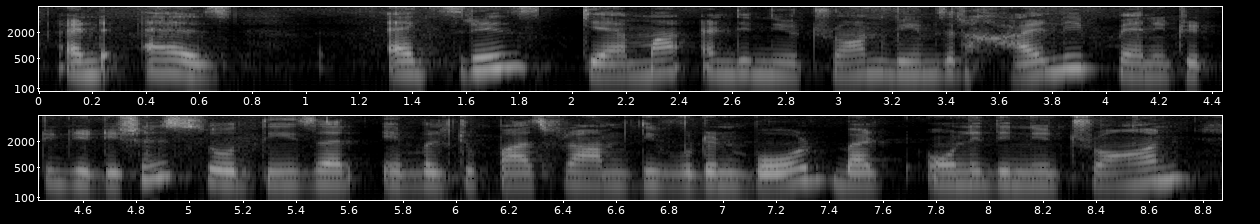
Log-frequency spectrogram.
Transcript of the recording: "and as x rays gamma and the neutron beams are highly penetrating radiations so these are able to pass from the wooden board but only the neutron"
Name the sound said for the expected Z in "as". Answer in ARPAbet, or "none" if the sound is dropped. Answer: Z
